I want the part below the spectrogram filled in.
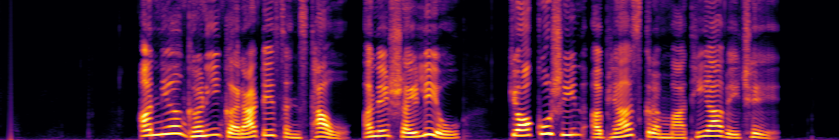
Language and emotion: Gujarati, neutral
